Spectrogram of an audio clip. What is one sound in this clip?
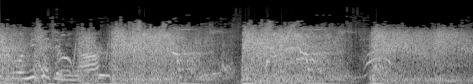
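Punches and energy blasts crash and explode in a fighting game.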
